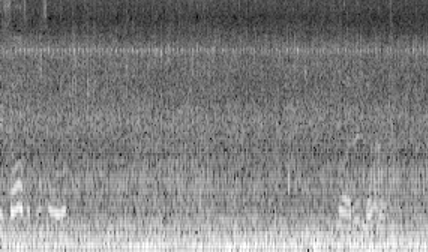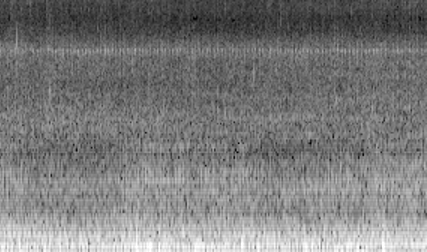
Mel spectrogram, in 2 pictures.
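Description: Water splashes and churns in a boat's wake.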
